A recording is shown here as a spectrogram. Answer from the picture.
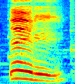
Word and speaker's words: Öl: Você faz um biquinho e fala a letra E. Ele fica assim, ó. Um exemplo de palavra é a palavra Öl.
